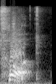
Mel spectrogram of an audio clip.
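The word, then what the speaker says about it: Thoth: kemar and greeks and taught pronounced taught as in the past particle of teach taught in his indigenous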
